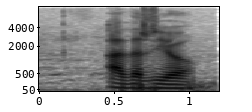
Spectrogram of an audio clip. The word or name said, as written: adhesio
